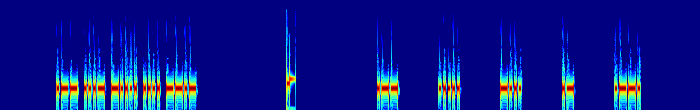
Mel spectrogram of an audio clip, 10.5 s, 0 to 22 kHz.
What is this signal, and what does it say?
Morse code, heard as a keyed tone, about 36 wpm, spaced as for 18 wpm, 700 Hz. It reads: WV6HQ W5BAP
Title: USA Call Signs - 5 Characters - 6x Character Spacing - 35wpm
